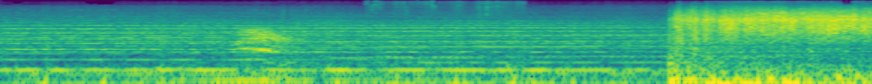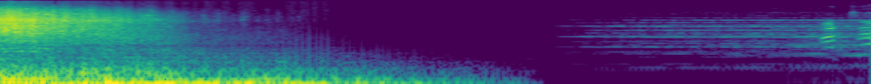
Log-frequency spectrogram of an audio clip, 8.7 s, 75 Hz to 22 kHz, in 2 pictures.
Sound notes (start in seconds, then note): 3.3 cannon booming; 7.2 mournful music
